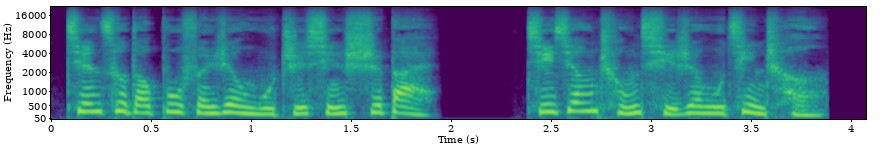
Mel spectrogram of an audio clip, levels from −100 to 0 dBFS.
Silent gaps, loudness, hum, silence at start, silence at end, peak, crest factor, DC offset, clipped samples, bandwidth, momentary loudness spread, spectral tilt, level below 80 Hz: none; -20 LUFS; none; 0.1 s; 0.2 s; -4 dBFS; 16 dB; under 0.1%; under 0.1%; over 20 kHz; 4 LU; -3.5 dB/octave; -54 dBFS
